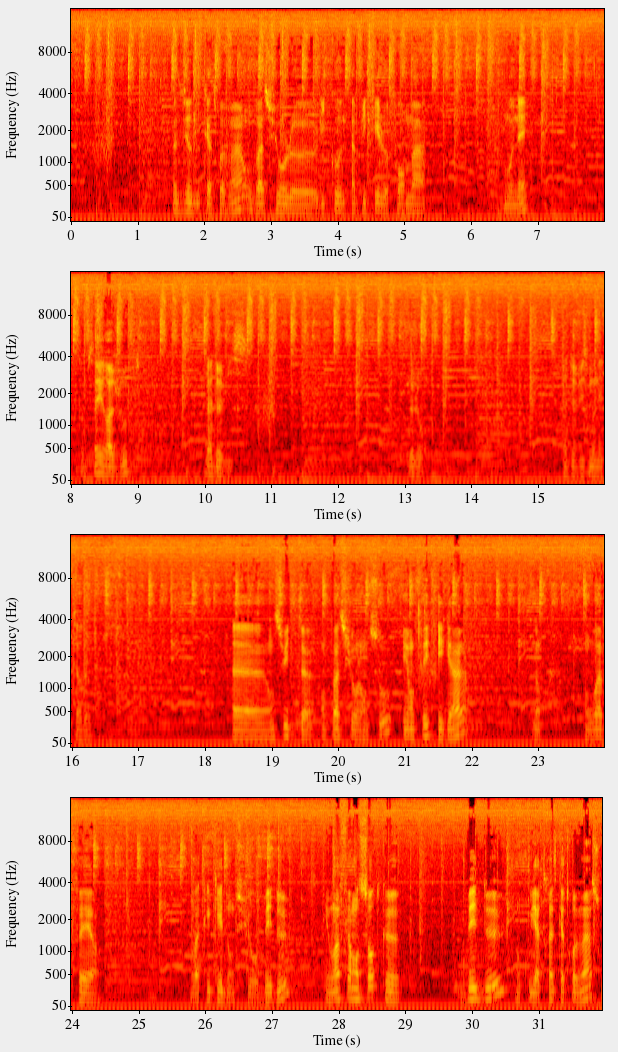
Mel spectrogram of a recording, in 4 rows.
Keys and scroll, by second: 21.3 =.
